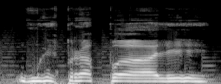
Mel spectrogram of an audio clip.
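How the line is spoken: Groaning. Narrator (Russian): простонал Матеус

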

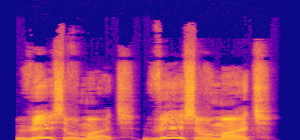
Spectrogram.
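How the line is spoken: Grumbling. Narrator (Russian): проворчал Инарий

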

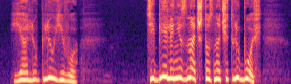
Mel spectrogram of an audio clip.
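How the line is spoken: Exclaiming. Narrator (Russian): воскликнула Вега

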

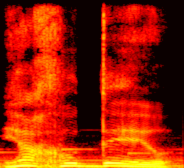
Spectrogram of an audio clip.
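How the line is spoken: Near outcry. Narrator (Russian): Чуть было не вскрикнул Ираклий

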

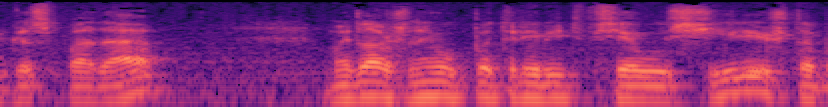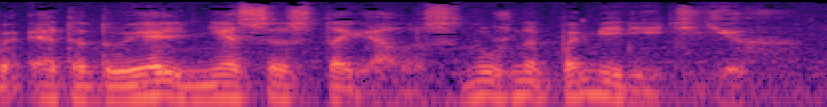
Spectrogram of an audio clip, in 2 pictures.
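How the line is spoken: Quiet. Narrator (Russian): Шишковский сказал тихо

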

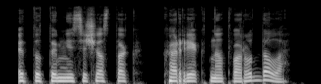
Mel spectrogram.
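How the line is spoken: Short laugh. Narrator (Russian): хохотнул чародей

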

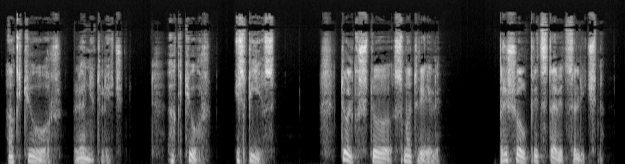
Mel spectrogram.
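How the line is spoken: Soothing whisper. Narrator (Russian): генерал успокаивающе шепнул

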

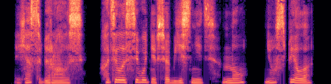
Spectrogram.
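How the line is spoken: Quiet reply. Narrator (Russian): тихо ответила Рената

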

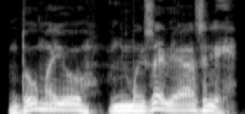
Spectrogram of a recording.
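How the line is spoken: Sad sigh. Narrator (Russian): вздохнул опечаленно Фабий

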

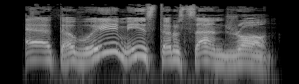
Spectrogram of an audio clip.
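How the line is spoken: Shouting. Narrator (Russian): крикнула Ханна

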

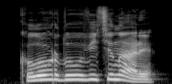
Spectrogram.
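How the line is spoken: Uncertain. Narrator (Russian): неуверенно произнес Вильям

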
